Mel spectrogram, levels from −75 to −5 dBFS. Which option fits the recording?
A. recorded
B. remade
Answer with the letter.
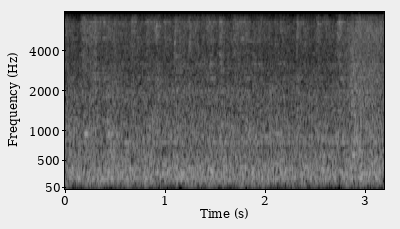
A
